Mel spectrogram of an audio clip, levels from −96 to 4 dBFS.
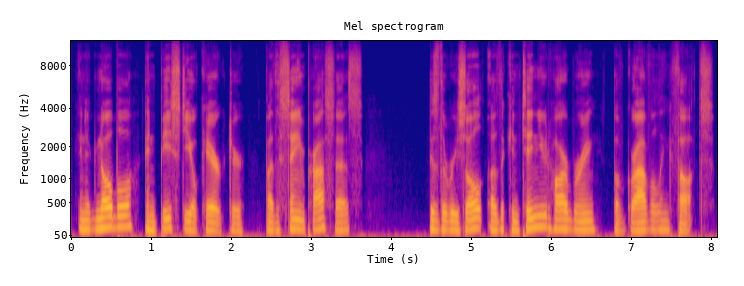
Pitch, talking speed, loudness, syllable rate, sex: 115 Hz, 140 wpm, -20 LUFS, 4.9 syllables/s, male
